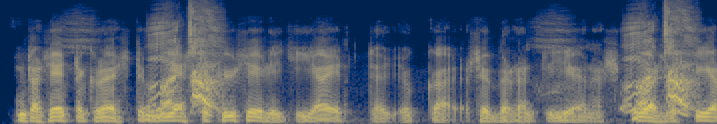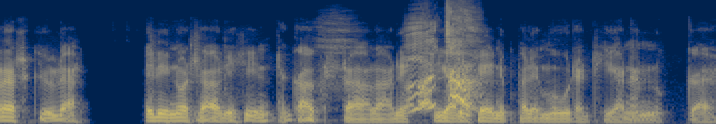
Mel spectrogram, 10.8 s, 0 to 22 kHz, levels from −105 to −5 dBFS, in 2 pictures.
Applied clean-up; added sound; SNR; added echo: neural mask model Resemble Enhance denoiser.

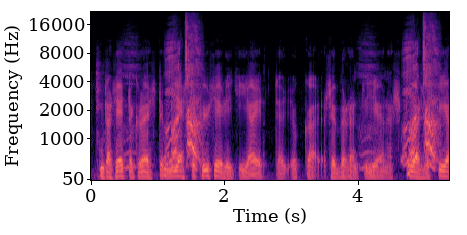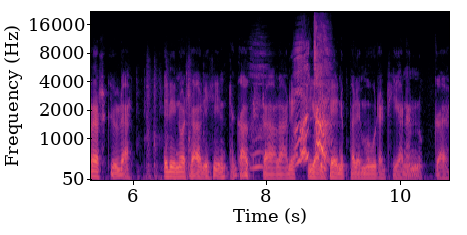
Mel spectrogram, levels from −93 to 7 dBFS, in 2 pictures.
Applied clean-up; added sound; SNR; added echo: none; Sneeze; 3 dB; none.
